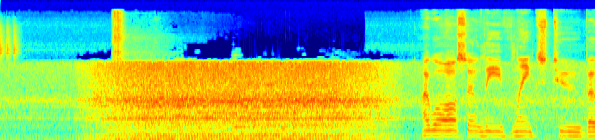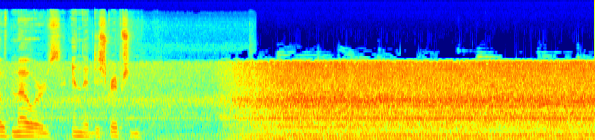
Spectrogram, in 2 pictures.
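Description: A mower engine roars steadily close by.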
